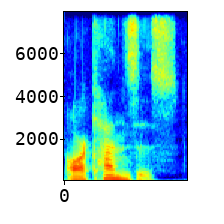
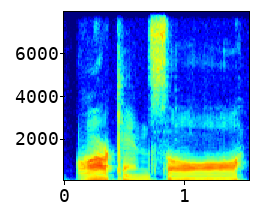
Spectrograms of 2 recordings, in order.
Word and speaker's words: Arkansas: it as it was spelled, it should be our Kansas. But no, apparently it's Arkansas. I drove all the way from Kentucky to Arkansas.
